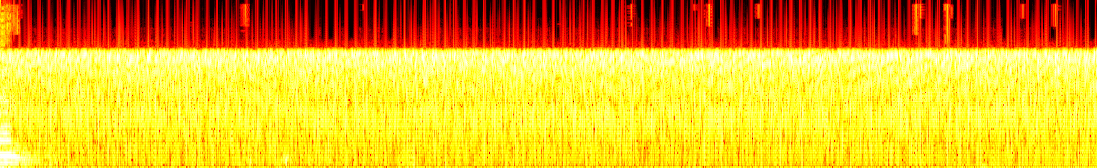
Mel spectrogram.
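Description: Steady hiss with a faint hum: the noise of the amplified sound and recording chain with no one speaking into the microphones.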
